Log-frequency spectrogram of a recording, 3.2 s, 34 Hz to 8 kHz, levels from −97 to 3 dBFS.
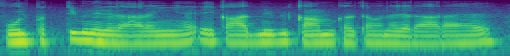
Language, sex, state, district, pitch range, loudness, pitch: Hindi, male, Uttar Pradesh, Shamli, 130-145 Hz, -16 LUFS, 135 Hz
